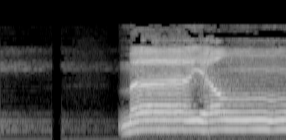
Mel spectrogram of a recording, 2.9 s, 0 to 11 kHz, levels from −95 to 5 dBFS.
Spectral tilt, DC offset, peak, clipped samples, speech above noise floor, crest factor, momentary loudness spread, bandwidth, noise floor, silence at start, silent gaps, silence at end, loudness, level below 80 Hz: -4.5 dB/octave; under 0.1%; -2 dBFS; under 0.1%; 46 dB; 18 dB; 7 LU; 6.6 kHz; -62 dBFS; 1.2 s; none; 0 s; -15 LUFS; -72 dBFS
